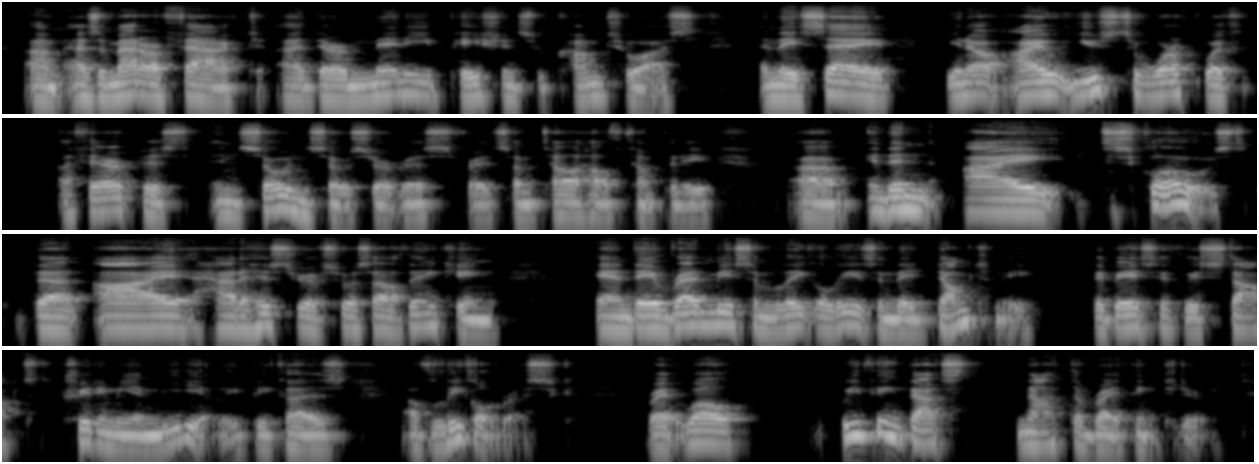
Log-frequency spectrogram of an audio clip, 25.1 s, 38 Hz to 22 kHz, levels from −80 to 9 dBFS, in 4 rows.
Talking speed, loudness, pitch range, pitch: 190 wpm, -23 LUFS, 95-125 Hz, 110 Hz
